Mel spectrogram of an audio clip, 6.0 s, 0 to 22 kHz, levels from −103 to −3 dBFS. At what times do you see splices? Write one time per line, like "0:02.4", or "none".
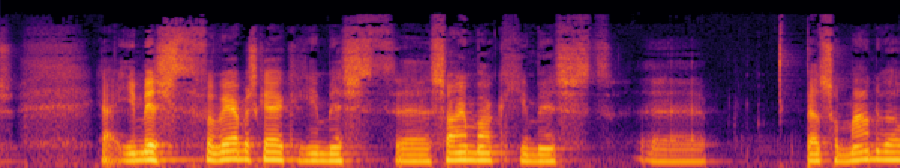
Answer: none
